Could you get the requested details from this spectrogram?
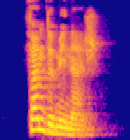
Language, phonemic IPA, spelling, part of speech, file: French, /fam də me.naʒ/, femme de ménage, noun, LL-Q150 (fra)-femme de ménage.wav
- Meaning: cleaning lady, cleaning woman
